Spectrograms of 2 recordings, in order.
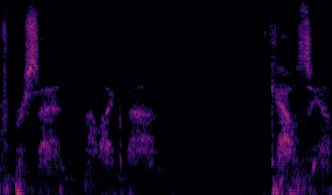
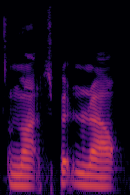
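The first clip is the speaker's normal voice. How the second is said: loud; 2 semitones lower, 16 dB louder, faster than usual. Real, not acted. Refuses to spit out treat.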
